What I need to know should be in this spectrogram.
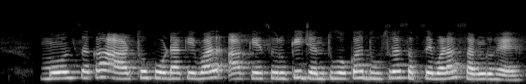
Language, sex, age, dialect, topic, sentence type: Hindi, female, 25-30, Awadhi Bundeli, agriculture, statement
